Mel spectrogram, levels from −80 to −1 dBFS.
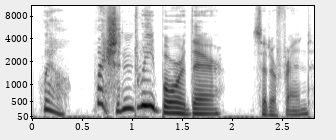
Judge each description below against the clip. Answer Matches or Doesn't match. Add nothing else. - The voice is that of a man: Matches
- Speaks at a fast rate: Doesn't match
